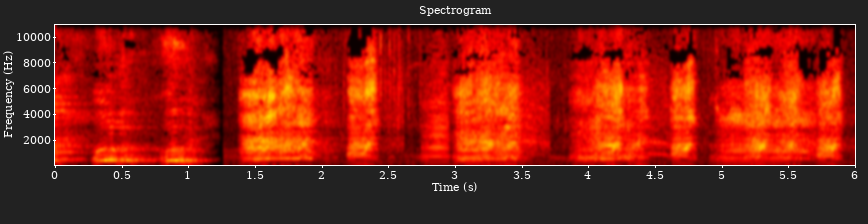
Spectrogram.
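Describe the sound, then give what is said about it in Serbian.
Goose honking: many loud, harsh, nasal honks in quick succession, each a short or drawn-out blast with brief gaps between, continuing across the whole clip with no talking. “Je li to guska?”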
